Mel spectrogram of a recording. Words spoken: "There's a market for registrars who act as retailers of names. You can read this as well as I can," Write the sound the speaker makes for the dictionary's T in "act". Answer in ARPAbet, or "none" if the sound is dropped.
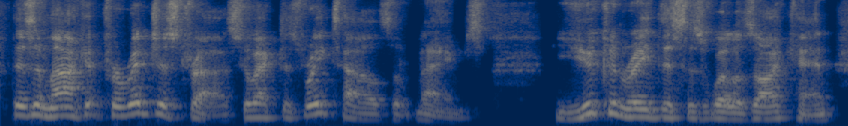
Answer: T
